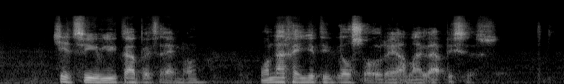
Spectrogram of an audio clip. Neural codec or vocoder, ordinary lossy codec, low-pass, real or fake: codec, 16 kHz in and 24 kHz out, 0.8 kbps, FocalCodec, streaming, 65536 codes; AAC, 64 kbps; 9.9 kHz; fake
